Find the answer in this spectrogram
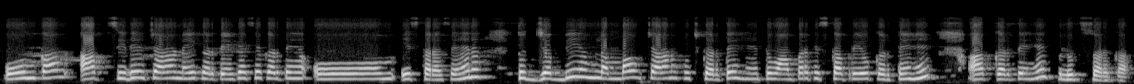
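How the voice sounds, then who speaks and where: A woman's voice: high-pitched, fairly even intonation, normal speed, darkish tone, poor audio. A woman teaching a Hindi grammar lesson for exam preparation, who repeats her phrases and asks questions that she then answers herself, drawing out vowel sounds as she demonstrates them.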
